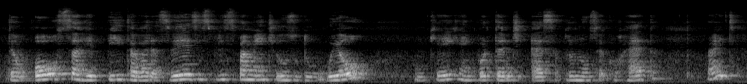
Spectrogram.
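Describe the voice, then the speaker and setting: A woman's voice: mid-range voice, moderate pace, dark tone, distant mic. A Portuguese-speaking woman with a Brazilian accent teaches an English lesson, switching between the two languages and checking in with "ok?" after nearly every sentence. Her voice sits a little back from the mic in a roomy, echoey space. A faint hum of ambience runs underneath.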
